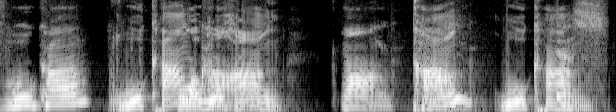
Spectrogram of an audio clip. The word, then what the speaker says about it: Wukong: Wukong. Yes. I thought it was Wuhong. Like the K is silent.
